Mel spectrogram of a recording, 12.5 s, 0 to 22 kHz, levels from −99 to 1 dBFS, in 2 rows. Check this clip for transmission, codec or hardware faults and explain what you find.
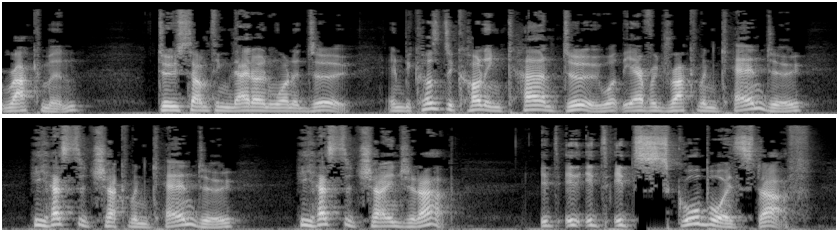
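There is one fault, a stream segment repeated, running from 7.09 to 9.09 s. The player fetched or queued the same two-second segment twice, so that stretch of speech plays again after a small blip at the jump back. On a waveform and spectrogram, a block of about 2.0 s appears duplicated, with a discontinuity at the seam.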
